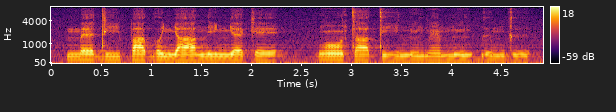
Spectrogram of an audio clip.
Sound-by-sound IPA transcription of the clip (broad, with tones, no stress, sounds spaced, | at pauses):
m ɛ˦ d iː˦ p a˦ ɡʷ ɨ˦ ɲ aː˧ n i˦ ɲ ɛ˦ k e˧ | ɡ ɔ̃˦ t a˨ t iː˨ n ĩ˨ b ɛ̃˨ m ĩ˨˦ ɡ͡b ɨ˦˨ m ɡ ɨ˨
